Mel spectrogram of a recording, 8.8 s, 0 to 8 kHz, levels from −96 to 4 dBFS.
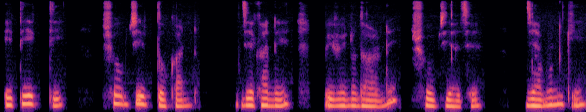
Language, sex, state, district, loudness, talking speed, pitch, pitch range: Bengali, female, West Bengal, Jalpaiguri, -21 LUFS, 75 wpm, 180 Hz, 170-205 Hz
